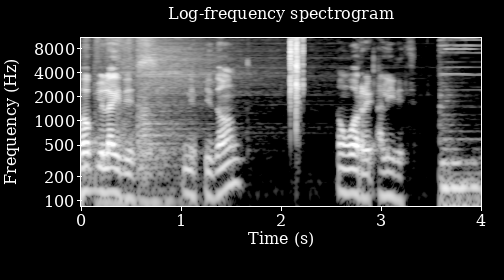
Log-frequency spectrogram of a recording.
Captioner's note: camera clicks; suspenseful music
